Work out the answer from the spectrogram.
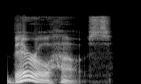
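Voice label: "barrelhouse", British English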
